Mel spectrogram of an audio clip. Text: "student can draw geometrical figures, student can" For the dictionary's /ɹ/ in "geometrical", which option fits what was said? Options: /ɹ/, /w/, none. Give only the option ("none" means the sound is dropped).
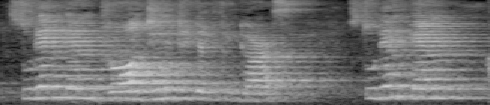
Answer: none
